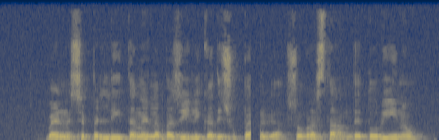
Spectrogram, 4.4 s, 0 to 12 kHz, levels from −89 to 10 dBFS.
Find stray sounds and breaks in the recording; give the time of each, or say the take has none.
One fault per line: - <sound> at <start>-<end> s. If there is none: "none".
- dropout at 2.5-2.6 s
